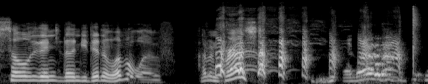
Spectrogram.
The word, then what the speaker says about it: Live A Live: Yes, it has been a while since Live Alive. Yes, that's how it's pronounced, Noel.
